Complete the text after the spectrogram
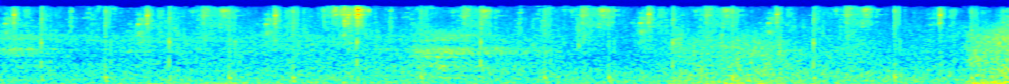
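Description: Armoured footsteps run quickly over stone steps.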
